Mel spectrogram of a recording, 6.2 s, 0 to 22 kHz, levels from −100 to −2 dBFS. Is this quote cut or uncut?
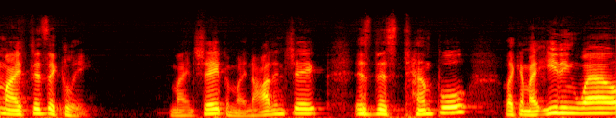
uncut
